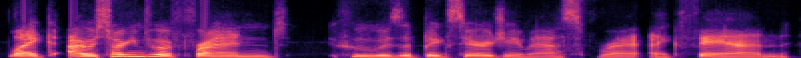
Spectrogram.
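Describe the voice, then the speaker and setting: This woman's voice is medium-pitched, steady, brisk and clean, captured in studio quality with no echo. As a podcast co-host she chats candidly and informally about books with friends, saying "like" a lot.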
